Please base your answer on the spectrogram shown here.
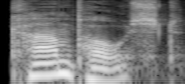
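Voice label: "compost", American English; AmericanBritish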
